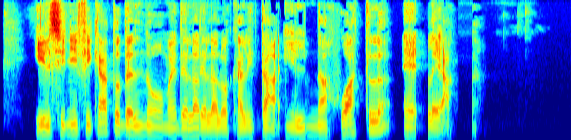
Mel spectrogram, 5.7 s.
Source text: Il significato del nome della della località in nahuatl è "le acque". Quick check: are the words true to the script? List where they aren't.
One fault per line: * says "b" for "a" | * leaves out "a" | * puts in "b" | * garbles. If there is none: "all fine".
all fine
